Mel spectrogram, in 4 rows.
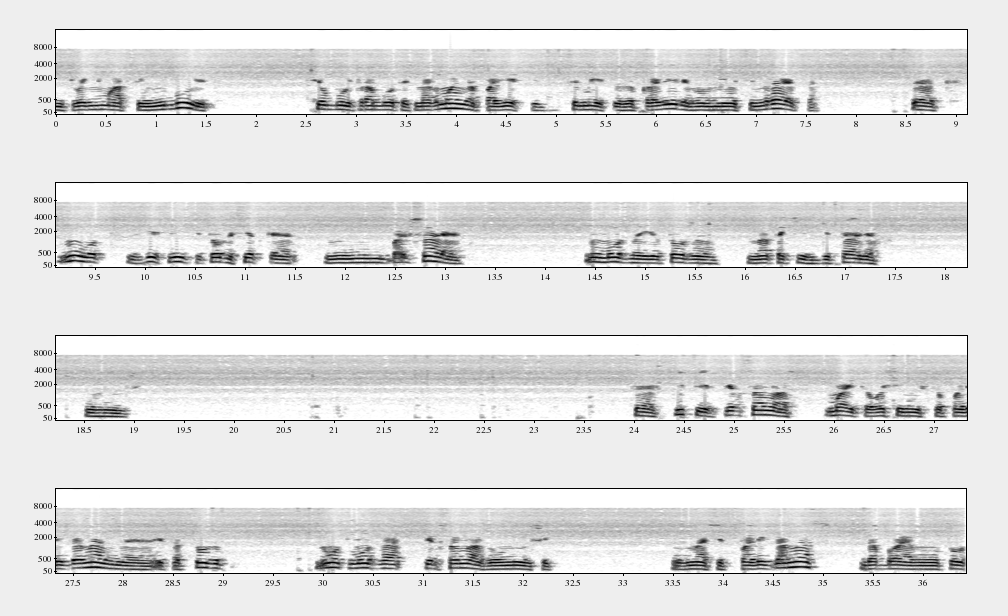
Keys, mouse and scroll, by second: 4.2 click, 6.0 shift+middle click, 8.5 click, 15.7-17.0 drag, 18.2-21.0 drag, 21.8 click, 23.6 shift+middle click, 24.6 click, 26.7 click, 28.8 click, 35.4-36.4 drag.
